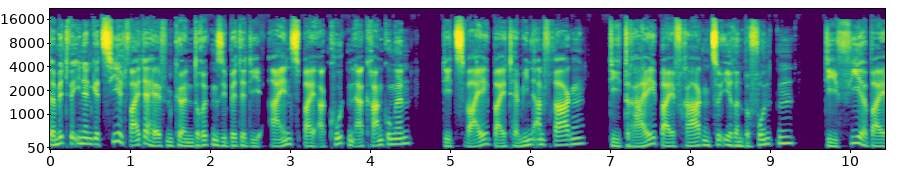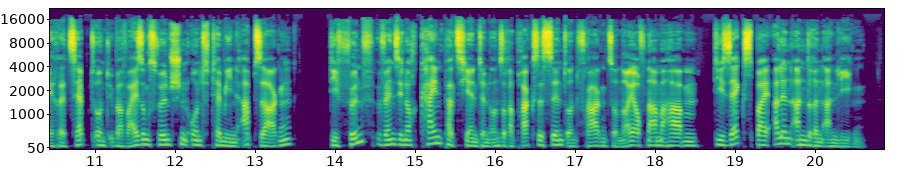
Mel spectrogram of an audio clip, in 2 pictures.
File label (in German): beispiel telefonansage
